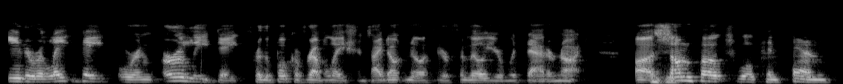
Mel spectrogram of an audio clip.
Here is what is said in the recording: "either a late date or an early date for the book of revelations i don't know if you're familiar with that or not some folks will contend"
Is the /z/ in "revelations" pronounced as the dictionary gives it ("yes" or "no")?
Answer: yes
